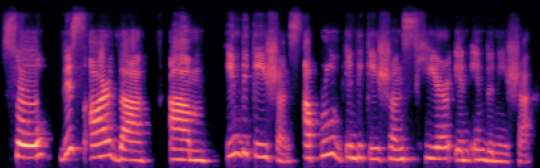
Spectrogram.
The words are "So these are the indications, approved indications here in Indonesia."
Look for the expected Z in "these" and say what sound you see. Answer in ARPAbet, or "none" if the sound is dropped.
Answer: S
